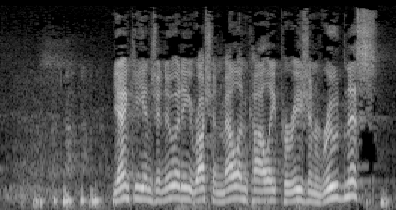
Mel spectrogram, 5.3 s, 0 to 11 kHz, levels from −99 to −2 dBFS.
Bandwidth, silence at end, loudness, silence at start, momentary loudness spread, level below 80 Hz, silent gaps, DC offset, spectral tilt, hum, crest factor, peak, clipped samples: 10 kHz; 0.1 s; -26 LUFS; 0.05 s; 11 LU; -56 dBFS; none; under 0.1%; -5 dB/octave; none; 20 dB; -6 dBFS; under 0.1%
